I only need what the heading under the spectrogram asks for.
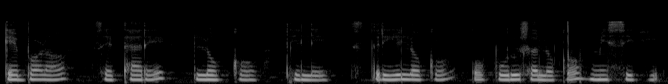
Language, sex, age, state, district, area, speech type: Odia, female, 18-30, Odisha, Ganjam, urban, spontaneous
